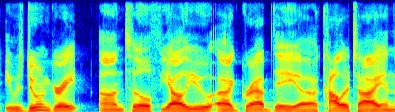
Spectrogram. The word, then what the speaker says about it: Fialho: So Fialho, Andre Fialho is how you pronounce that name, versus Miguel Baeza, Caramel Thunder.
